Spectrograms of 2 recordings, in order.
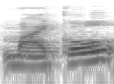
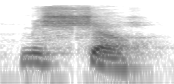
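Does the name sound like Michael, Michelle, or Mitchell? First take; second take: Michael; Michelle. First: The name is said like 'Michael', with a k sound. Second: The name is said like 'Michelle', with an sh sound. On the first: Other people have said it this way. The speaker calls it wrong. "people have pronounced it Michael" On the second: This is the name's actual pronunciation. The speaker calls it right. "it's Michelle"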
